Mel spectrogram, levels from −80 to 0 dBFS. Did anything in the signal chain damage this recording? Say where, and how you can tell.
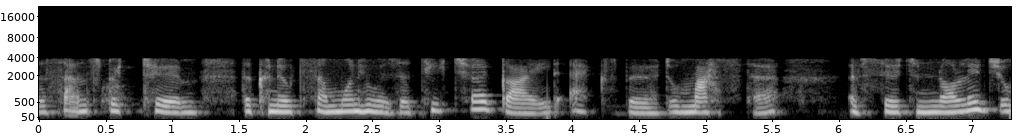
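Yes. At the network stage there is packet loss with pitch repetition from 3.82 to 3.84 s, between "who is a teacher" and "expert or master of". About 20 ms went missing, which fits a single lost packet. The receiver bridged it by repeating the last pitch period, so it sounds like a brief buzzy hold. A plain dropout would leave a silent gap or click instead. The G.711 telephone coding band limit at 4 kHz is audible but undisturbed.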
